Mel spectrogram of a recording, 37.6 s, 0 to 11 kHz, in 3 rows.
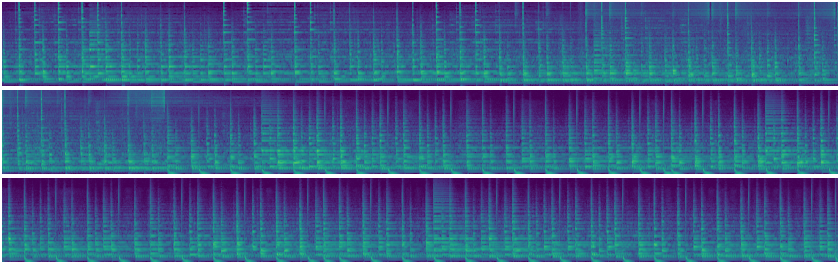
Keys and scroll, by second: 6.8 Return, 16.8 ctrl+c, 22.8 ctrl+=, 23.5 =, 24.9 ctrl+0, 28.7 ctrl+=, 32.0 ctrl+v, 33.5 ctrl+a, 37.2 l, 37.3 a.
